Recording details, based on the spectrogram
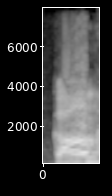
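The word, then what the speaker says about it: calm: इट इज काम ये काम है काम यानी यहां पर काल मुनि पढ़ेंगे एल साइलेंट काम यानी शांत है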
